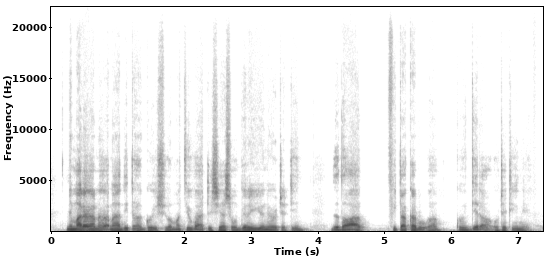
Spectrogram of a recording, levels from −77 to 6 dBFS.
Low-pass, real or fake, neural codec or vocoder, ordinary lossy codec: none; fake; codec, 44.1 kHz, 2.6 kbps, DAC; none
